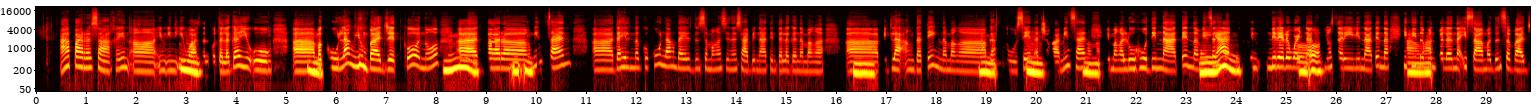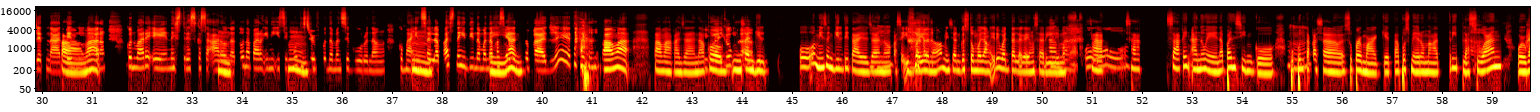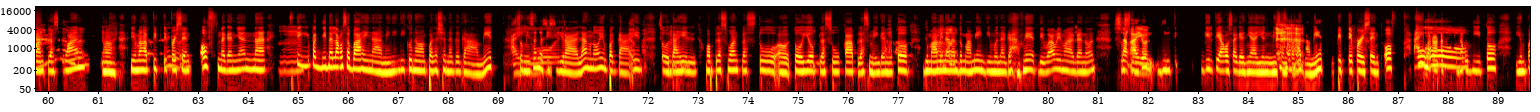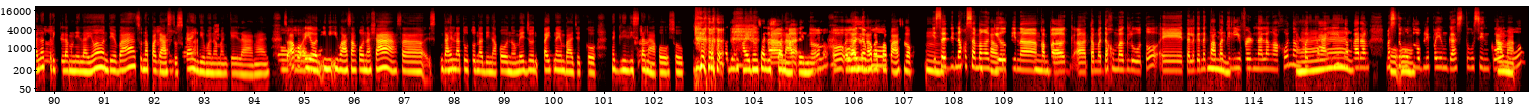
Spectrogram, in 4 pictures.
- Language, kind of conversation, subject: Filipino, unstructured, Bakit mahalaga ang paggawa ng badyet para sa pera?
- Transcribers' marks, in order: static; mechanical hum; "Tama" said as "Lama"; "tama" said as "lama"; scoff; chuckle; chuckle; laughing while speaking: "ah"; drawn out: "ah"; distorted speech; laughing while speaking: "nagamit"; chuckle; chuckle; drawn out: "Ah"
